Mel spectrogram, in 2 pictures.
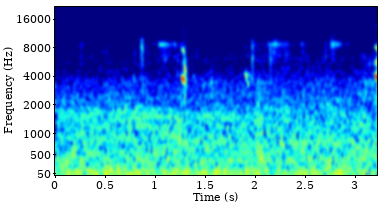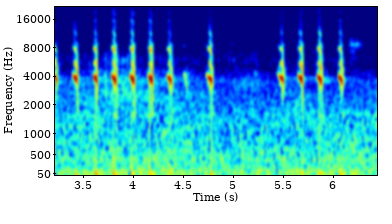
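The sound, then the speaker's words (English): A bird gives a rapid series of short, high-pitched chirps, about a dozen sharp notes in quick bursts, over a steady low rumble of background noise. “That was bird 21.”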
